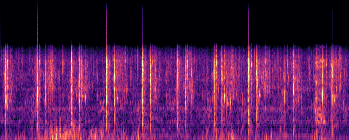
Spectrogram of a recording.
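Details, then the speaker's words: Homemade gravity-powered ram pump from common pipe fittings, valve cracked open: sharp clacks roughly every second over running water, fairly regular waste valve slam; pump delivering water. Normal valve clicking. "Now we'll crack this valve here, and you'll hear the second valve start clicking."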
